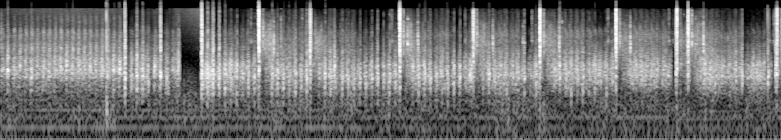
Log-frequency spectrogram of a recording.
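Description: Rapid repeated gunfire cracks from a helicopter during a hog hunt, loud irregular shots over the constant heavy drone of the rotor and engine.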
